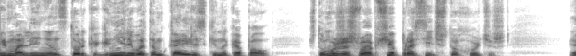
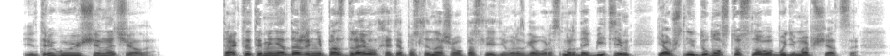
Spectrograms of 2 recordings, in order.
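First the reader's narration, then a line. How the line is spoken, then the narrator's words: Short laugh. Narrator (Russian): хохотнул Иван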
